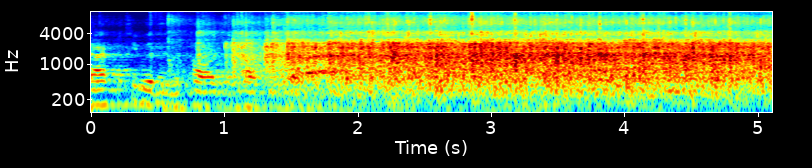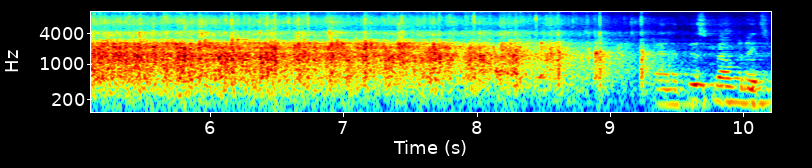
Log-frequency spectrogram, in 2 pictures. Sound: applause

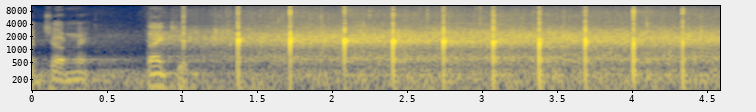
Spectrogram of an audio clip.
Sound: applause

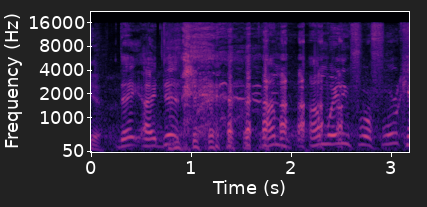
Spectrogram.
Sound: laughing

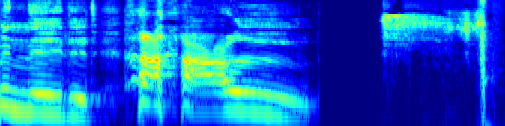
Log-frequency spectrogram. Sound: laughing

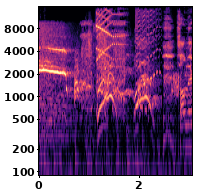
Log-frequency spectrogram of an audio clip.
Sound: screaming continues; radio

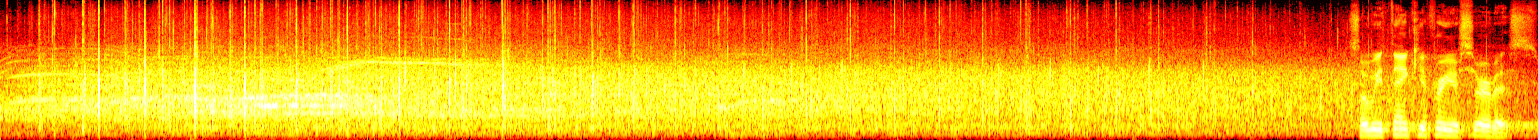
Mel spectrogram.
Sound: cheers and applause

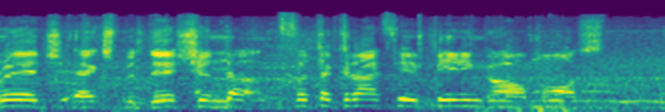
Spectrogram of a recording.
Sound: russian speech

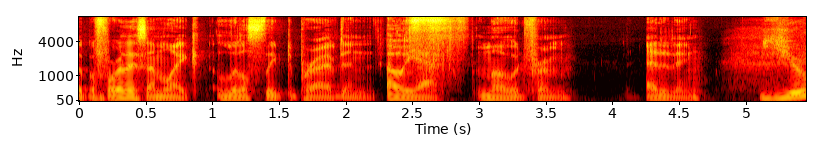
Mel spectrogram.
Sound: sucks teeth

